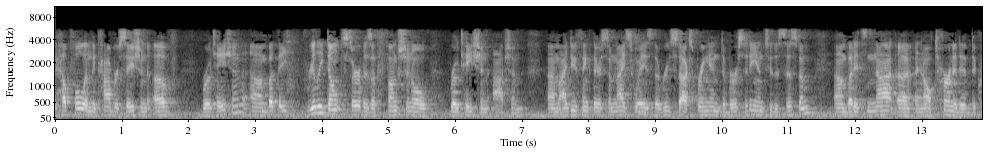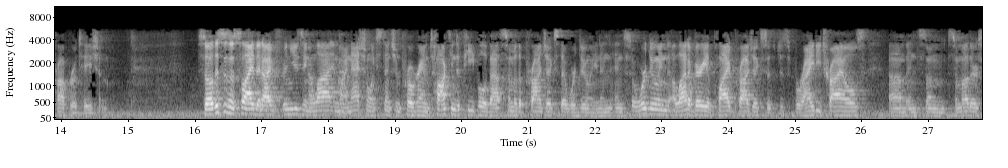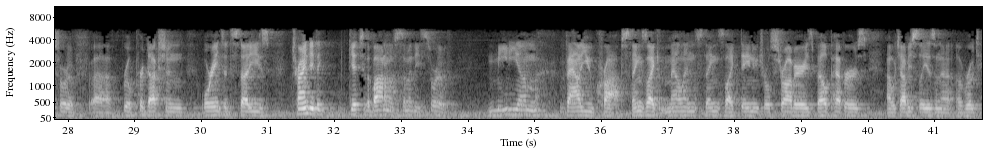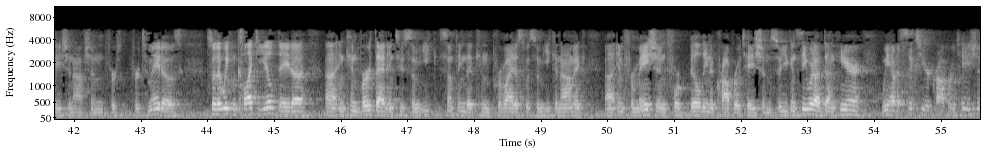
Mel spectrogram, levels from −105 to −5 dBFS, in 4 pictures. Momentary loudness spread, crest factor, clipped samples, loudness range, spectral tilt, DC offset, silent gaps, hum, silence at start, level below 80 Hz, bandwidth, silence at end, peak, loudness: 12 LU; 26 dB; under 0.1%; 7 LU; -9.5 dB/octave; under 0.1%; none; none; 0 s; -54 dBFS; 5.8 kHz; 0 s; -4 dBFS; -28 LUFS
